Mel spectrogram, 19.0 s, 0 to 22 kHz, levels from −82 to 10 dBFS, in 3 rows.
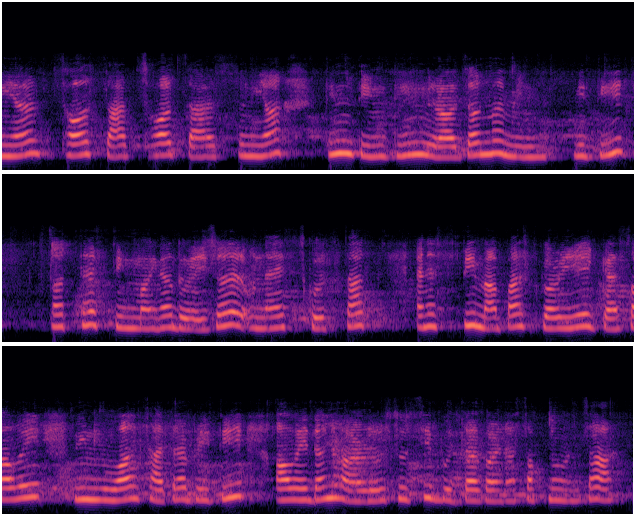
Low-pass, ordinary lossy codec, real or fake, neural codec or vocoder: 7.2 kHz; none; fake; vocoder, 44.1 kHz, 128 mel bands, Pupu-Vocoder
